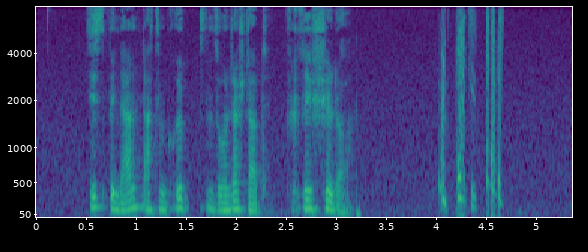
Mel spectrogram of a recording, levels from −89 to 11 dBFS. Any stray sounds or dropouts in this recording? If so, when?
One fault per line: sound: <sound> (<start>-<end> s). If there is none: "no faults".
sound: dropout (1.5-1.6 s)
sound: chirp (4.0-4.7 s)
